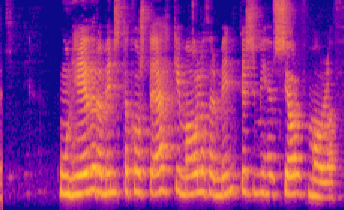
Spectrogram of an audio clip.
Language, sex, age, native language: Icelandic, female, 30-39, Icelandic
